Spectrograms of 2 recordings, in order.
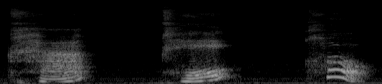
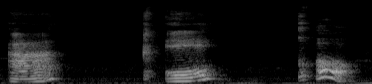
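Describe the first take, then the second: First: The consonant is followed by a puff of breath. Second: The consonant has a sharp glottal catch. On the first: "al modo aspirado acompañado con una H" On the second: "el modo glotalizado"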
